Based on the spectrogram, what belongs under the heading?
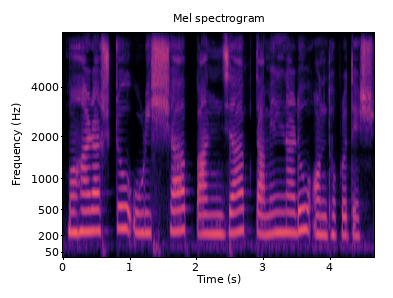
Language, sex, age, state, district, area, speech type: Bengali, female, 60+, West Bengal, Purulia, rural, spontaneous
